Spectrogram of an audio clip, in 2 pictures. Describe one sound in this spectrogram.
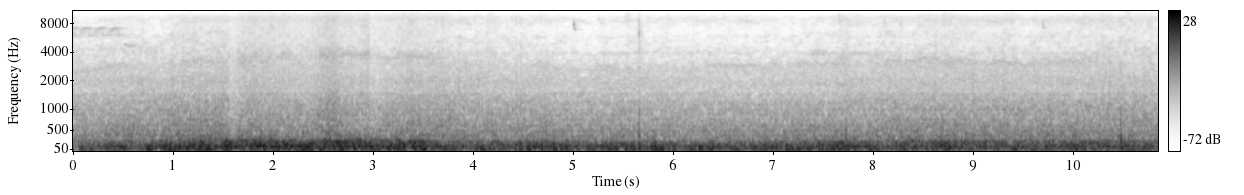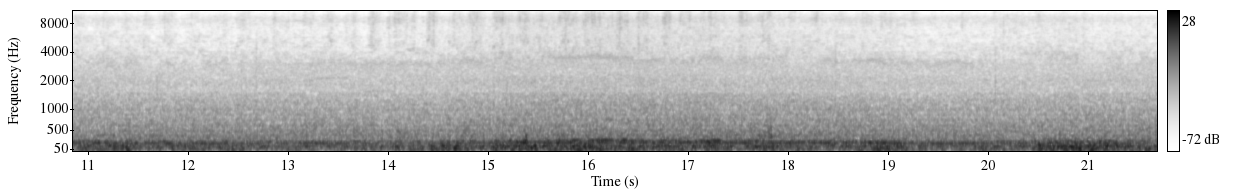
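Wind rushes loudly and steadily past a microphone outdoors.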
